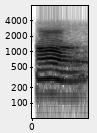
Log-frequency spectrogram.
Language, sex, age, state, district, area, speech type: Odia, male, 18-30, Odisha, Jajpur, rural, conversation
